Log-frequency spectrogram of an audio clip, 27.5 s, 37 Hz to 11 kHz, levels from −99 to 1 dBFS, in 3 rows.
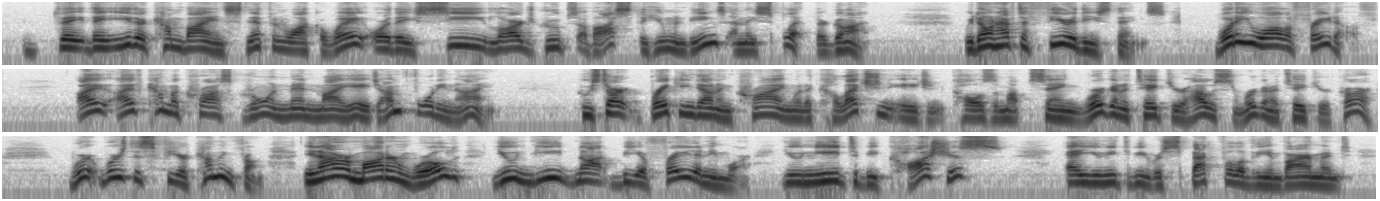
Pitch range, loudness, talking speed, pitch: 140-205 Hz, -20 LUFS, 230 wpm, 165 Hz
